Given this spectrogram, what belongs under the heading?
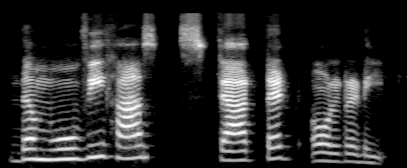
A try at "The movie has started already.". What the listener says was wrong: Oh, very good.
